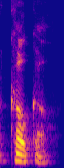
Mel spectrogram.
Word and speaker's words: cocoa: So, cacao or cocoa. Exactly. The a at the end is silent. Cocoa.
